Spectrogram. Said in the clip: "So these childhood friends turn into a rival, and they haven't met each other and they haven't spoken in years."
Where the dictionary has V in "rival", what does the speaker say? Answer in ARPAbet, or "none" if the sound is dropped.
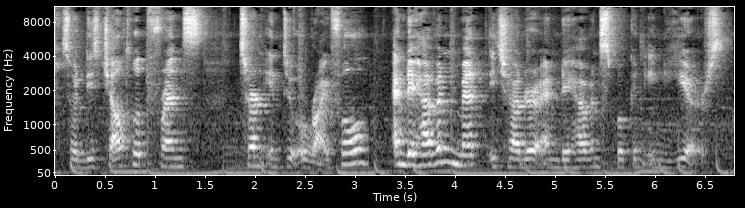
F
